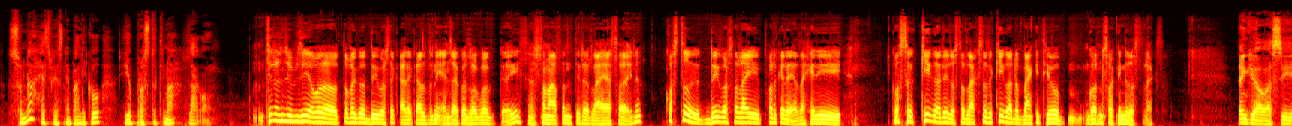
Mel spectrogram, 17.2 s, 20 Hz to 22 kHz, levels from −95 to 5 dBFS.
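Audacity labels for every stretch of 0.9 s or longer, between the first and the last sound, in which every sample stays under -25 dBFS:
15.340000	16.510000	silence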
